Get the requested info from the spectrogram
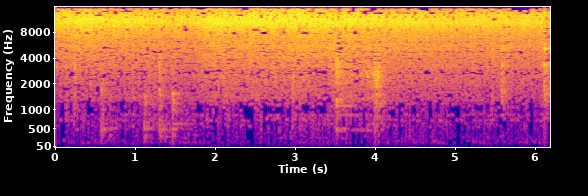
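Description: Hot oil sizzling steadily in a kadai as mashed potato goes into it and is worked with a wooden spatula, with a few light scrapes and taps.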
